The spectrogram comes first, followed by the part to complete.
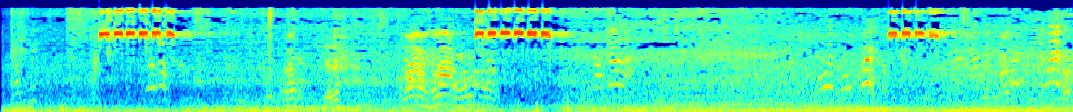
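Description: An electronic alarm beeping quickly and high-pitched in three short bursts, about four seconds apart, over people's voices and a low steady hum.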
